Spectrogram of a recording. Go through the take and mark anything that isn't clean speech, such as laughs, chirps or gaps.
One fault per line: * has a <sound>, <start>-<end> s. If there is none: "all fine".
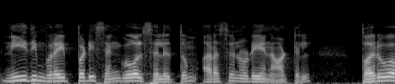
all fine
